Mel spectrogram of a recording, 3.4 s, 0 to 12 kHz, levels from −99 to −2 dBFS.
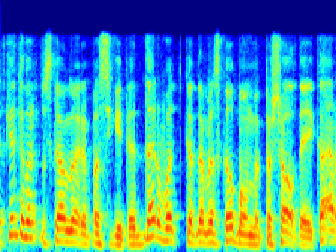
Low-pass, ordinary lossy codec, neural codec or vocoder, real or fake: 7.2 kHz; Opus, 64 kbps; codec, 16 kHz, 2 kbps, FunCodec, trained on Chinese and English, 25 frames a second; fake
